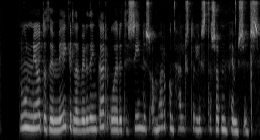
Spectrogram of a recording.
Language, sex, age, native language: Icelandic, female, 40-49, Icelandic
